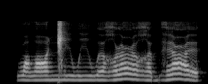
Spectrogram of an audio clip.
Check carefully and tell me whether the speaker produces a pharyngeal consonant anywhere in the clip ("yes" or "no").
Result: yes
